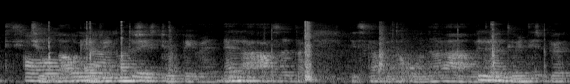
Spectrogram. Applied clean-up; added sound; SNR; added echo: none; Car; 11 dB; reverberation time 0.8 s.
